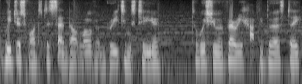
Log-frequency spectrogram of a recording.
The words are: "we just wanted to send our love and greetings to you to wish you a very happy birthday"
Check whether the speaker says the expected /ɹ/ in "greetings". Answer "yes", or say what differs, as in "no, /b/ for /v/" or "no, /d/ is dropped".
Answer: yes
